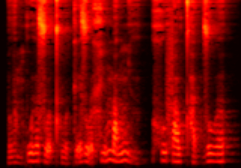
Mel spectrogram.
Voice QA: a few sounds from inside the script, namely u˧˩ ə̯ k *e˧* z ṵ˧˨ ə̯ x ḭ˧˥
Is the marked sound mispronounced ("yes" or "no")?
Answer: yes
